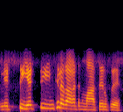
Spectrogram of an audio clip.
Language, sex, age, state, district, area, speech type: Tamil, female, 30-45, Tamil Nadu, Vellore, urban, conversation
